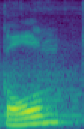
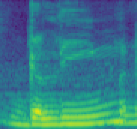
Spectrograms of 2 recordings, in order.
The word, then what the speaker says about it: Golem: It's actually pronounced Galeem. – Galeem. No, it's Galeem. I gotta get in the throat there.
